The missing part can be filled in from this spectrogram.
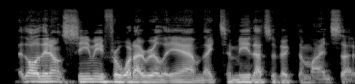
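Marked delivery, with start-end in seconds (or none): none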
